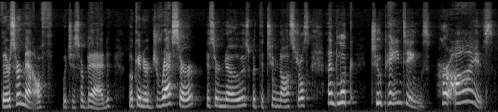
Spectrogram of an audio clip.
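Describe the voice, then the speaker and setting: A woman's voice: on the high side, animated, unhurried, hardly any pauses, warm tone. A woman hosting children's storytime, reading picture books aloud with enthusiastic, chatty asides to young viewers.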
